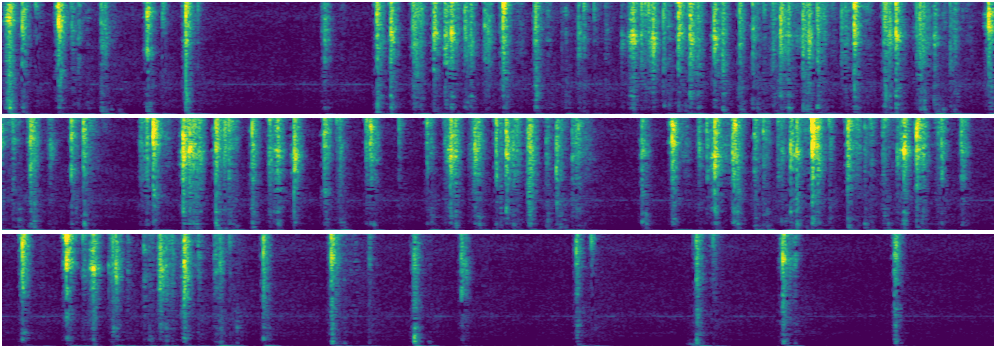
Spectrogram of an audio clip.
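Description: Plastic laptop keys are typed rapidly with the fingertips, both hands on the keyboard throughout. Dense bursts of short, bright clicks run over a steady low hum, broken by brief pauses, and taper into sparser single taps near the end.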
